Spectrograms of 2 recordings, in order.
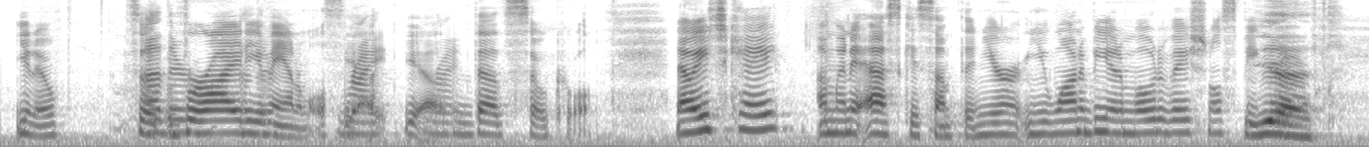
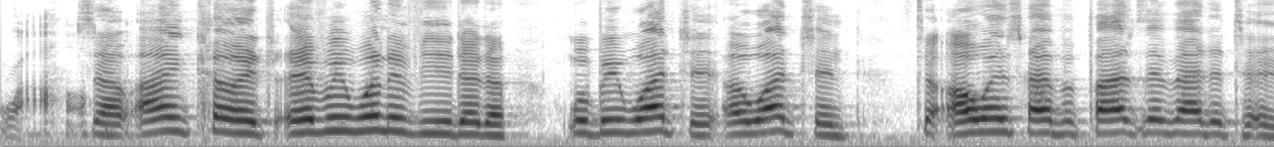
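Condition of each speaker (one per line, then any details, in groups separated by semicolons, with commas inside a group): No condition
Cerebral palsy; caused by accident; twice-daily medication, needs help with shoes, horseback riding therapy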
